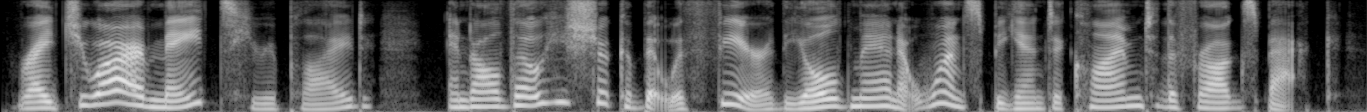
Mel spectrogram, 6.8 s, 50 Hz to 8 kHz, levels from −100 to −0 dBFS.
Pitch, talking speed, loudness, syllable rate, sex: 190 Hz, 230 wpm, -19 LUFS, 4.8 syllables/s, female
